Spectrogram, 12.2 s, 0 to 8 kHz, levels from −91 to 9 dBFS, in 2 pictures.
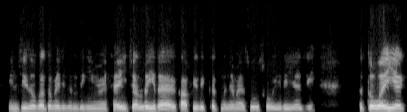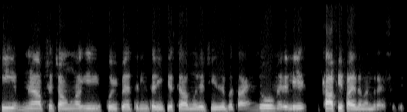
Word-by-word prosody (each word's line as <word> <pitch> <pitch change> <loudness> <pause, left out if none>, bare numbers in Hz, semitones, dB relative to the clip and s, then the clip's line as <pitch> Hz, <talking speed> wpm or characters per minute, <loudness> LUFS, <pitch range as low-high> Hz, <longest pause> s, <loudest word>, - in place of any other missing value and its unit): इन 160 0 -5
चीज़ 165 +1 +1
का 165 - +5
तो 160 +1 -1
मेरी 155 -1 -1
ज़िंदगी 145 -1 -5
में 150 0 -4
सही 140 -1 +1
चल 140 - +4
नहीं 155 +1 +5
रहा 135 -1 +5
है, 145 +1 +2
काफ़ी 145 +1 +1
दिक्कत 135 0 -3
मुझे 140 0 -5
महसूस 135 0 -4
हो 135 - 0
ही 130 +1 -2
रही 135 -1 -4
है, 135 0 -4
जी। 145 +2 -13 0.8
तो 160 0 +8
वही 160 +2 +9
है 170 -1 +5
कि 170 +1 -1
मैं 165 -5 -8
आपसे 150 +2 -3
चाहूँगा 145 0 -4
कि 150 0 -5
कोई 140 -1 -2
बेहतरीन 140 +1 -4
तरीके 140 0 -1
से - - -4
आप 135 - -1
मुझे 135 0 -2
चीज़ें 135 0 -3
बताएँ, 135 +1 -6
जो 165 -1 +2
मेरे 140 -2 -2
लिए 155 +2 0 0.3
काफ़ी 155 +2 +6
फ़ायदेमंद 130 -2 0
रह - - -11
सके? - - -32
145 Hz, 215 wpm, -19 LUFS, 135-155 Hz, 0.8 s, वही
